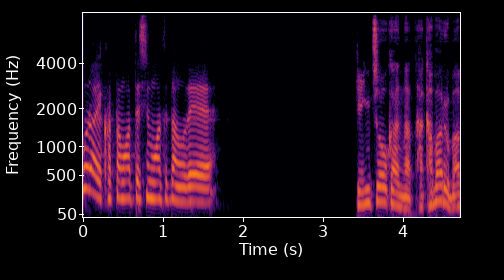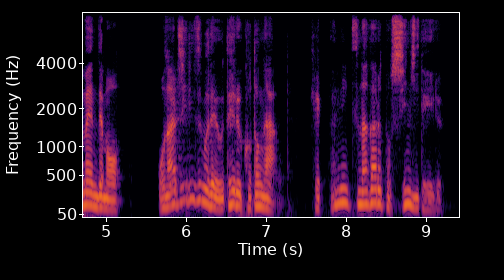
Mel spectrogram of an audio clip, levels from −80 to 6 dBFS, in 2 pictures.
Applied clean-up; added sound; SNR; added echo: neural mask model DeepFilterNet 3.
